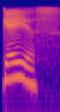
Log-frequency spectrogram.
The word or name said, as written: Gaius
